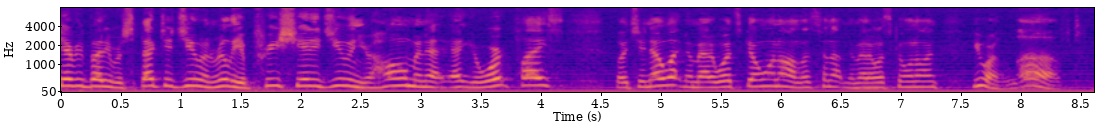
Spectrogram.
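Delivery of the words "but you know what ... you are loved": tender reassurance. Real, not acted. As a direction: lean in and comfort them gently.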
